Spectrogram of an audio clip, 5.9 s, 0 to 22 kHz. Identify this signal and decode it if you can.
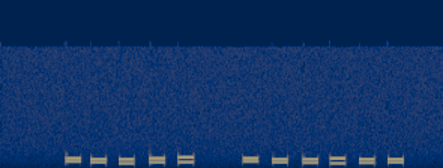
DTMF, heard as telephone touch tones, dialled by hand, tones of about 210 ms. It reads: 07189 074247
